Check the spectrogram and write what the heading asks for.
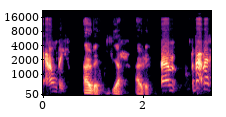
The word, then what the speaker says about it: Audi: I think, is it Audi? Is that how to pronounce it? Because like I'm saying, Aldi. Audi, yeah, Audi.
